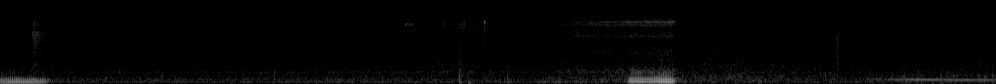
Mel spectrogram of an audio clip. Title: Occupied sofa, sleep, snoring. ♂American Bully XL and two ♀Staffordshire Bull Terrier.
